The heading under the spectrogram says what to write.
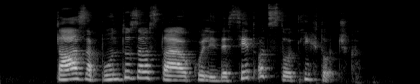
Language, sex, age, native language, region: Slovenian, female, 18-29, Slovenian, Drava region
